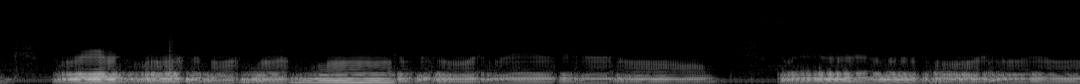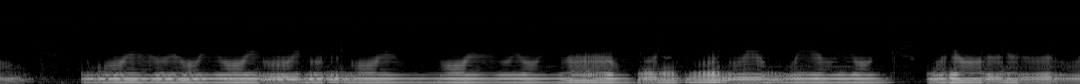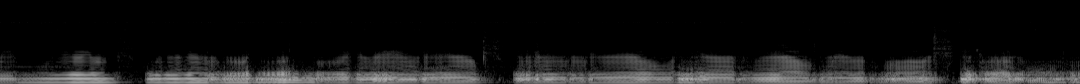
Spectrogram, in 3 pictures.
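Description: Solo tuba playing a slow melody of low, held notes in long phrases, with short breaks between the phrases.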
